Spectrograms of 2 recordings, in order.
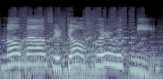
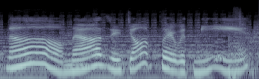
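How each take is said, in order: First: It sounds serious and sincere. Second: It sounds silly and playful.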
